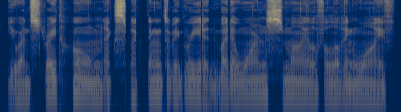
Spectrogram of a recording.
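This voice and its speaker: A man playing a chatty, easygoing bartender in an ASMR roleplay, telling gossipy stories in a casual, friendly, unhurried way. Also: low-pitched, dark tone, no room sound.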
